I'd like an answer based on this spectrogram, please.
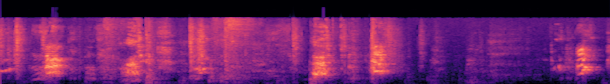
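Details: Dog refusing to go to bed grumbles and moans: a string of drawn-out, whining, talk-like yowls and short barky sounds at irregular intervals.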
